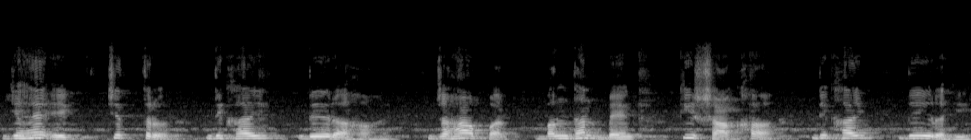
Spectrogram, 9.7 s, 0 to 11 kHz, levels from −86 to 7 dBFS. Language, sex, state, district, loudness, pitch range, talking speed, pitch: Hindi, female, Rajasthan, Bikaner, -16 LUFS, 130-195 Hz, 105 wpm, 185 Hz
